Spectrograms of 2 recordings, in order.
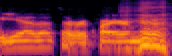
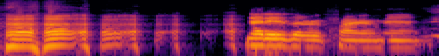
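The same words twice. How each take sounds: First: Said in the usual way. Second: Slow, laughing repeat. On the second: Retold or imitated. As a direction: savor it through laughter. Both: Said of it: "And I was like".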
